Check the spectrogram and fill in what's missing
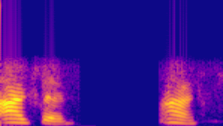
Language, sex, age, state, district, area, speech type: Goan Konkani, female, 18-30, Goa, Tiswadi, rural, conversation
